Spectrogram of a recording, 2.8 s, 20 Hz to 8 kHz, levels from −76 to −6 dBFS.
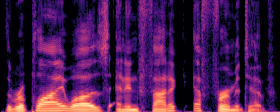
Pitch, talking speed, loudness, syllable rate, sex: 120 Hz, 130 wpm, -16 LUFS, 4.9 syllables/s, male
